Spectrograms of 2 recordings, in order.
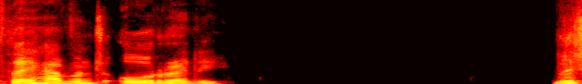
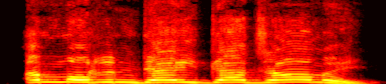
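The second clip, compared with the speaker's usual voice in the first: lightly voiced higher-pitched impression; a hint of a sitcom character, pitched up; Clive Dunn; 6 semitones higher than usual. Host proposing troops protect borders, light comic impression. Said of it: "That's my impression of Clive Dunn".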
